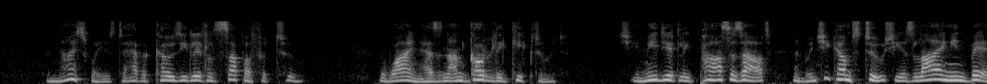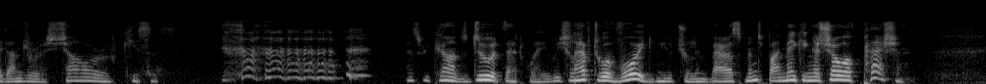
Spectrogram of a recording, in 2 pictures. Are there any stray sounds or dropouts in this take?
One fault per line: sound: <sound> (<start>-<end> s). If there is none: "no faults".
sound: laugh (12.1-13.6 s)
